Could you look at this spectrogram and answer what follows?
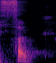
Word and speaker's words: folk: The L in folk and salmon and the P in receipt have been lost.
